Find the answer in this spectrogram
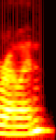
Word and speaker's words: Roan: we know, were sh- also trying to figure out how to pronounce her name, but we're pretty sure it's Chappell Rowan.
